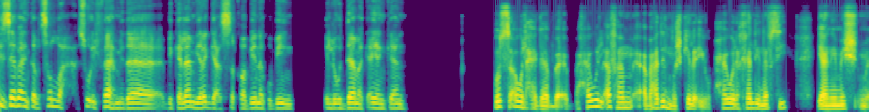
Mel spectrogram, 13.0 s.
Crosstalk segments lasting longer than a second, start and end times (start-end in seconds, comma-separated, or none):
none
